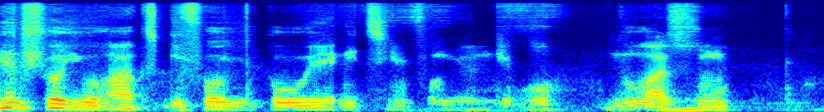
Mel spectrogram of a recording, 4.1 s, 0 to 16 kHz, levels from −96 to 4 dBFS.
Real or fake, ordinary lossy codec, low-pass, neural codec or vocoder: fake; none; 14.4 kHz; codec, 44.1 kHz, 2.6 kbps, DAC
